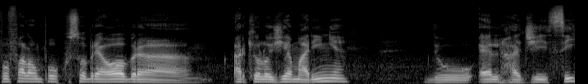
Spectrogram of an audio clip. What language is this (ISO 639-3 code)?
por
